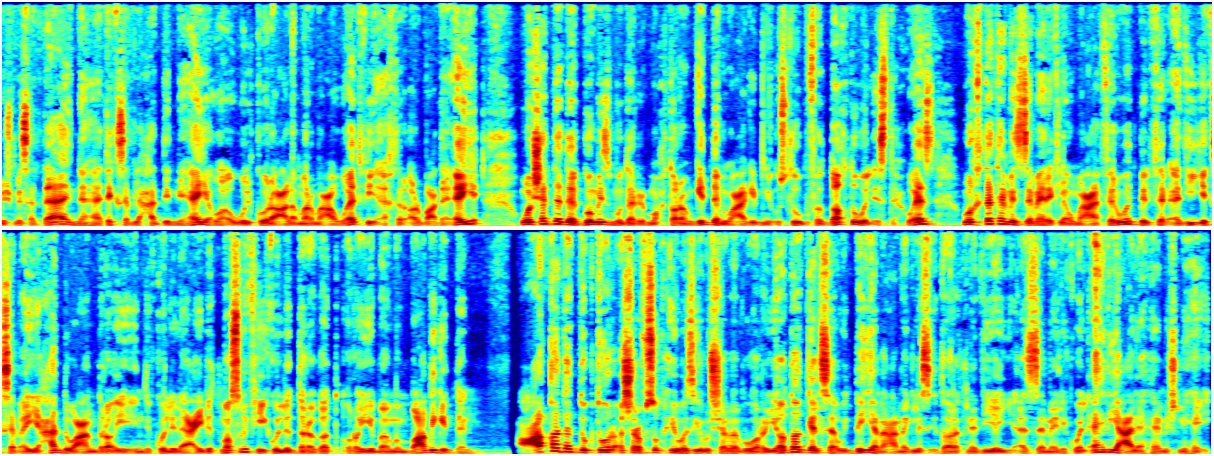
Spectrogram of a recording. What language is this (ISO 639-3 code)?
ara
